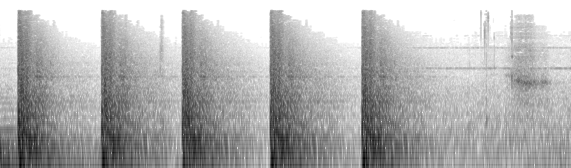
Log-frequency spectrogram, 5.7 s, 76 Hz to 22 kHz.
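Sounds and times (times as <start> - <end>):
gunshots fired at close range: 0.1 - 4.2.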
